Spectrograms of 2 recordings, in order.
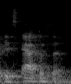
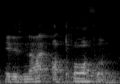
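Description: First: Apothem stressed on the first syllable, A-po-them; correct stress. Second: Apothem said wrongly, stress on the second syllable; a-POTH-em, the wrong way. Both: Shown as a demonstration. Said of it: "The emphasis is on the first syllable".

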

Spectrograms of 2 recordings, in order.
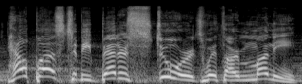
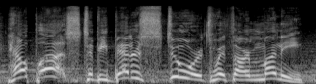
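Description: The two takes are said the same way.

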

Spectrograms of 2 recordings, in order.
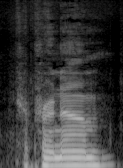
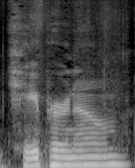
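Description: First: "Capernaum" with a reduced first syllable, like "kuh"; short first vowel in Capernaum. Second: "Capernaum" with first syllable like "cape"; long A in Capernaum. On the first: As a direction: say "Capernaum" starting with a quick, unstressed "kuh". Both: Shown as a demonstration. Tries two pronunciations of name.

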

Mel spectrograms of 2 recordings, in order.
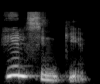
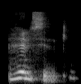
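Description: First: "Гельсінкі" called out higher and louder with a falling close; teacher presenting "Гельсінкі" with a strong fall; emphatic headword. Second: Said in the usual way. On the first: Shown as a demonstration. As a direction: announce "Гельсінкі" boldly, pitch up, ending down.

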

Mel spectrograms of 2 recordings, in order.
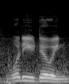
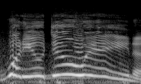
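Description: First: Said in the usual way. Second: High, loud exasperated yell at the team; angry at teammates hiding in lockers, a frustrated yell. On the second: Real, not acted. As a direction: throw your hands up and shout it.

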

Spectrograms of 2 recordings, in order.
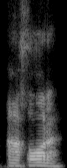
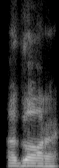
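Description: First: আহরা with an H in the middle; Spanish silent-H ahora, voiced H. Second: আগরা with a hard G in the middle; Portuguese hard G. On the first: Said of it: "ওরা কিন্তু আগরা বলে না". (আহরা, মাঝে হ ধ্বনি) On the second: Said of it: "পর্তুগিজে আগেন্সিয়া অথবা". (আগরা, মাঝে গ ধ্বনি) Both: Shown as a demonstration.

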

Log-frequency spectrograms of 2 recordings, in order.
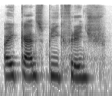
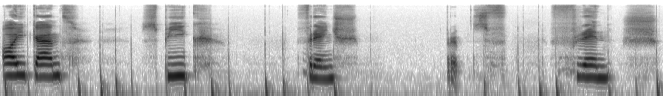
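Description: First: "I can't speak French" slowly in one run; slow, connected. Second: "I can't... speak... French" with long pauses between words; halting word by word. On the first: Player telling French players, "I can't speak French" slow but connected. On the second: Player telling French players off, "I can't speak French" word by word. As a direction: stretch "French" and break after each word. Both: Real, not acted.

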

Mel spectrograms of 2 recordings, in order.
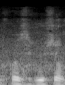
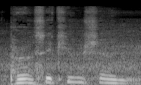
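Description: First: Said in the usual way. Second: "persecution" high and slow; drawn-out word. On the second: Shown as a demonstration. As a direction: stretch "persecution" syllable by syllable, pitched up. Draws out word for wordplay.

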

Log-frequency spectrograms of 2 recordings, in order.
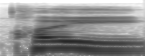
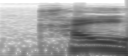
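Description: First: খই with a rounded, heavy opening vowel; thick, back-of-mouth খই. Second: খাই with an open a vowel; thinned-out খাই; mistaken thin vowel. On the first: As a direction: say খই full, with an o-like vowel. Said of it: "খাই হবে না, খই". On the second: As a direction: show the error, খাই with a light a. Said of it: "খাই হবে না". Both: Shown as a demonstration.

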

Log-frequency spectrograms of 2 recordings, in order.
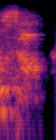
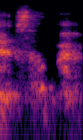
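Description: First: Said in the usual way. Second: A hushed, breathless whispered Summer. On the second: Retold or imitated. Mother whispering Summer to her daughter before confessing.

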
